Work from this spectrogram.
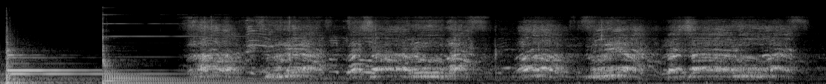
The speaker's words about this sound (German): Bewohner eines Stadtteils von Aleppo bejubeln die Soldaten des Regimes. Gott, Syrien, Bashar und sonst nichts, rufen sie.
